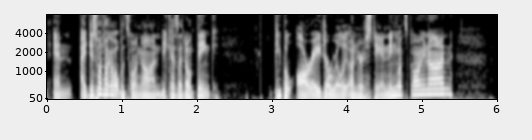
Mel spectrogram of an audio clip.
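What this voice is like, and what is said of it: Breathless, out of breath speech. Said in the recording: “I don't know why I'm out of breath.”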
